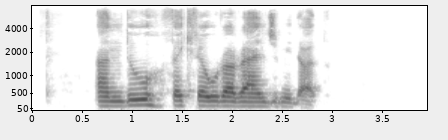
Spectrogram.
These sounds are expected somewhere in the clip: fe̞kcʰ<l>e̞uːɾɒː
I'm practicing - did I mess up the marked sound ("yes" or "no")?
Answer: yes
